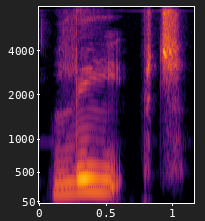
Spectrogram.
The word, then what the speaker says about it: leaped: So e-e, leaped, leapt. So, okay. And also, although this ends in a D, it sounds like a T because some verbs, if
